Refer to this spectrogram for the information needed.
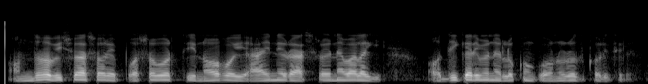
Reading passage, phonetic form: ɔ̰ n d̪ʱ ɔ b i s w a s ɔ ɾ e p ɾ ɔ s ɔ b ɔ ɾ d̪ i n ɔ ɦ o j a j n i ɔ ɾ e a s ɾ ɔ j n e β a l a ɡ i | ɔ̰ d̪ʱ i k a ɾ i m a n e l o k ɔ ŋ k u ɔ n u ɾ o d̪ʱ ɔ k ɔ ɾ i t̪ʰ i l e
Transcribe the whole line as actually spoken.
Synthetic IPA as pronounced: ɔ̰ n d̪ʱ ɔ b i s w a s ɔ ɾ e p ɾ ɔ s ɔ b ɔ ɾ t̪ i n ɔ ɦ o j a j n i ɔ ɾ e a s ɾ ɔ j n e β a l a ɡ i | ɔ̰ d̪ʱ i k a ɾ i m a n e l o k ɔ ŋ k u ɔ n u ɾ o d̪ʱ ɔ k ɔ ɾ i t̪ʰ i l e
